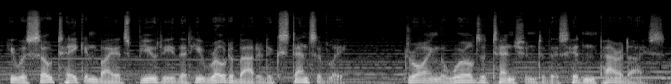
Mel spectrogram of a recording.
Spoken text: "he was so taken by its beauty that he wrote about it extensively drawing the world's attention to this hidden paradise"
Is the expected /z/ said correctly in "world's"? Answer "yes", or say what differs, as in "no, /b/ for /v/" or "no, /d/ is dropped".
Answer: yes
